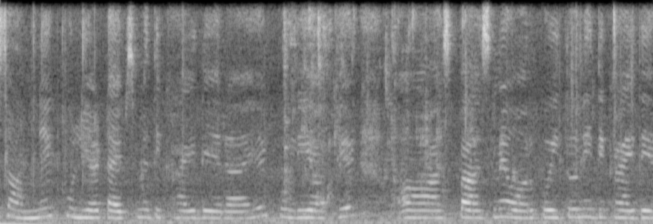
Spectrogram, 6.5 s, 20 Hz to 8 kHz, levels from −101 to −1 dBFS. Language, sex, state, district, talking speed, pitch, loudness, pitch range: Hindi, female, Bihar, West Champaran, 175 wpm, 260 Hz, -21 LUFS, 255-275 Hz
